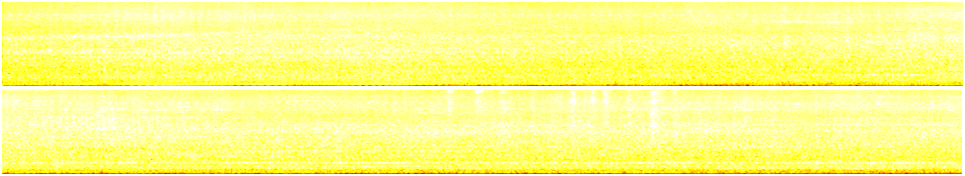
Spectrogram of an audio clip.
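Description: Diesel train engine running steadily under a constant hiss, with a few faint clicks later on.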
